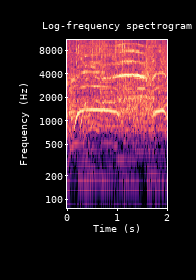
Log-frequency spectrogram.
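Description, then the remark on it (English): A stadium crowd at a football game cheers in a frenzy after a falling cat is caught in a U.S. flag, a dense, loud roar of whoops, yells and high-pitched shouts rising and falling continuously throughout. “The catch sending the crowd into a frenzy.”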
